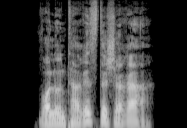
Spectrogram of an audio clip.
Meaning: inflection of voluntaristisch: 1. strong/mixed nominative masculine singular comparative degree 2. strong genitive/dative feminine singular comparative degree
- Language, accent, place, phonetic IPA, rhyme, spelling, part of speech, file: German, Germany, Berlin, [volʊntaˈʁɪstɪʃəʁɐ], -ɪstɪʃəʁɐ, voluntaristischerer, adjective, De-voluntaristischerer.ogg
